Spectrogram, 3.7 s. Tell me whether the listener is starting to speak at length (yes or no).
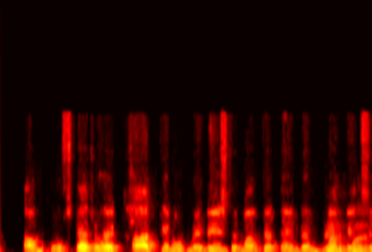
no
